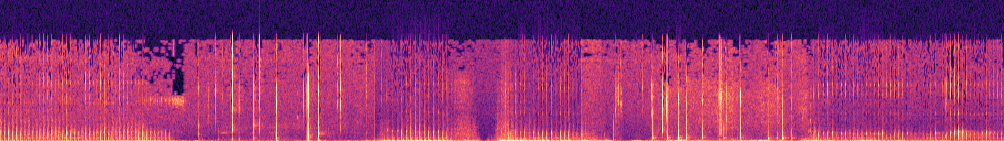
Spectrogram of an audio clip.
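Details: Purring house cat, a deep throbbing rumble that fades out, returns in the middle amid bumps and clicks, then resumes more gently toward the end.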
